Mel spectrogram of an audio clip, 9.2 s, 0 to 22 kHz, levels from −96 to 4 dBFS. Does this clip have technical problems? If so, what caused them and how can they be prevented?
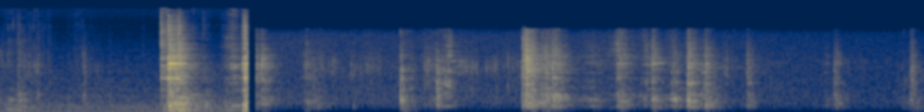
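Yes. At 2.47 s the sound drops out for about 80 ms, then continues to the end duller and a little quieter, with nothing above 7.6 kHz and a new background noise sitting roughly 30 dB under the sound. This is likely an input switched to a poorer device. A mere bandwidth cut would not bring a fresh noise floor, a level step and a gap together. Locking the recording input to one chosen microphone prevents this.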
